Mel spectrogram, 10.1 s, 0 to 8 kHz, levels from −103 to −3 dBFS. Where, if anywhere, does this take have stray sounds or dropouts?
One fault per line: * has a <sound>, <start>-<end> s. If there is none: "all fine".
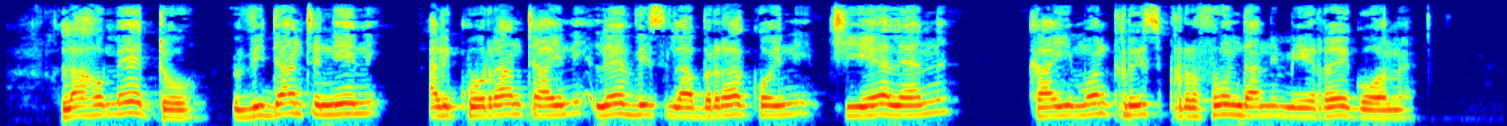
all fine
